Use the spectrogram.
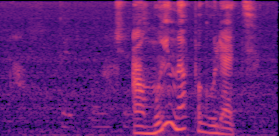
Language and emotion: Russian, positive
